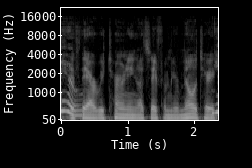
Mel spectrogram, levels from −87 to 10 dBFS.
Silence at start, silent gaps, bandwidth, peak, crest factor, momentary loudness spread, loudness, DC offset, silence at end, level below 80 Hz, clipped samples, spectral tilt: 0 s; none; 15.5 kHz; -16 dBFS; 14 dB; 4 LU; -32 LUFS; under 0.1%; 0 s; -48 dBFS; under 0.1%; -7 dB/octave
